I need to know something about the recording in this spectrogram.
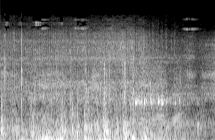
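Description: Commencal full-suspension mountain bike rolling down a rough, rocky trail: the frame, chain and tyres rattle, with heavy thumps over rocks and roots and scattered clicks. The noise eases off near the end as the bike slows.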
